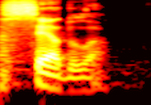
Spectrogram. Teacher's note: a palavra cédula notoriamente é uma proparoxítona a sílaba tônica está na antepenúltima sílaba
